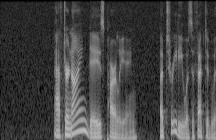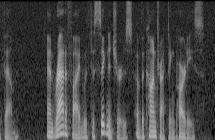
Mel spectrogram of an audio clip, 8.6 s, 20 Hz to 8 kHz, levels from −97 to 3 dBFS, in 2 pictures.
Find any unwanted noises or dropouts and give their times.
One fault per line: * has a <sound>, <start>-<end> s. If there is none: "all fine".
all fine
